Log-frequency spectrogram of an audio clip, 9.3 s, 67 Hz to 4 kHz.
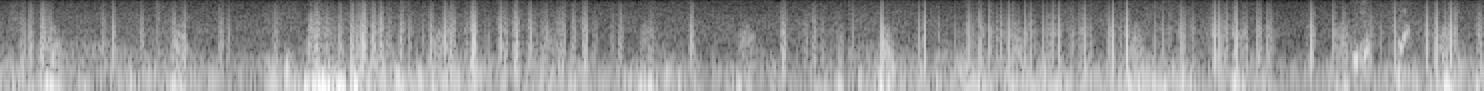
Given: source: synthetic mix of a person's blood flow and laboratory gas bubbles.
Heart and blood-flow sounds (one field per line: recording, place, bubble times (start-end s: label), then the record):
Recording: Doppler ultrasound of blood flow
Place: subclavian vein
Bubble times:
8.43-8.59 s: bubbles
8.73-8.82 s: bubbles
From the record:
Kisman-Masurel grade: 222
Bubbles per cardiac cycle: several, 3 to 8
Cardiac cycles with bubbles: 10 to 50%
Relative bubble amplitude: moderate (0.250 to 0.450)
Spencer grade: 2 (many but less than half of the cardiac periods contain bubble signals, singularly or in groups)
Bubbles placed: anywhere in the cardiac cycle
